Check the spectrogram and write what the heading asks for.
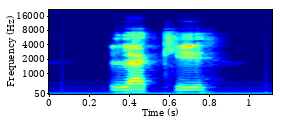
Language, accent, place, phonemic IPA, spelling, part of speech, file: French, France, Lyon, /la.ke/, laquer, verb, LL-Q150 (fra)-laquer.wav
- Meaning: to lacquer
